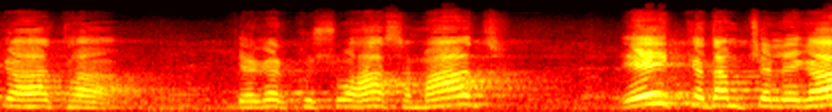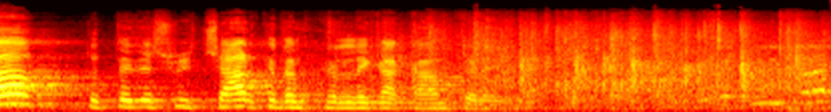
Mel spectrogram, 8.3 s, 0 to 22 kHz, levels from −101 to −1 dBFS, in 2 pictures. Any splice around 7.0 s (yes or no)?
no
